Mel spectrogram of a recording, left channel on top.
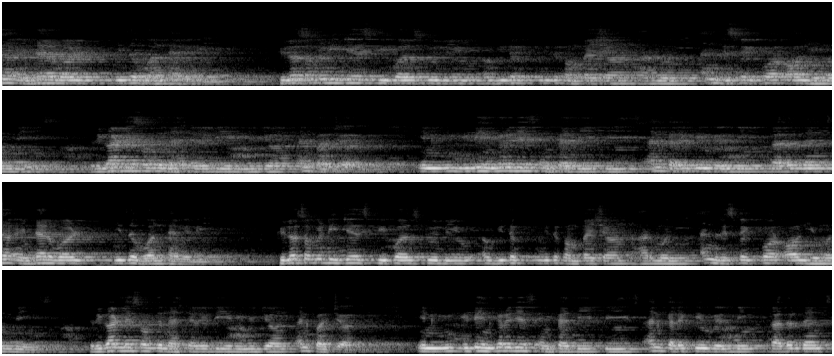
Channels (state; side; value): normal; both; correlation 0.77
